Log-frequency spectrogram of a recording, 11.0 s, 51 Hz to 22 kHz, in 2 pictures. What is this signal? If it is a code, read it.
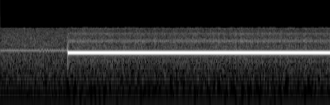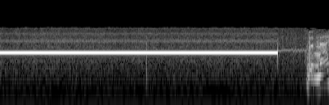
Emergency Alert System (SAME) tones (the 1050 Hz attention tone), with speech. It is heard from 1.1 to 10.2 s.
